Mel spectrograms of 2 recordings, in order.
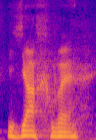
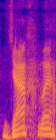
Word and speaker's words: Яхве: тетраграматон їхвий їхвих як Як воно правильно читається ніхто не знаєть але най найппрайвдоподобніша версія що звучить вона як ее яхве яхве або Єгова звичайно значить починається все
